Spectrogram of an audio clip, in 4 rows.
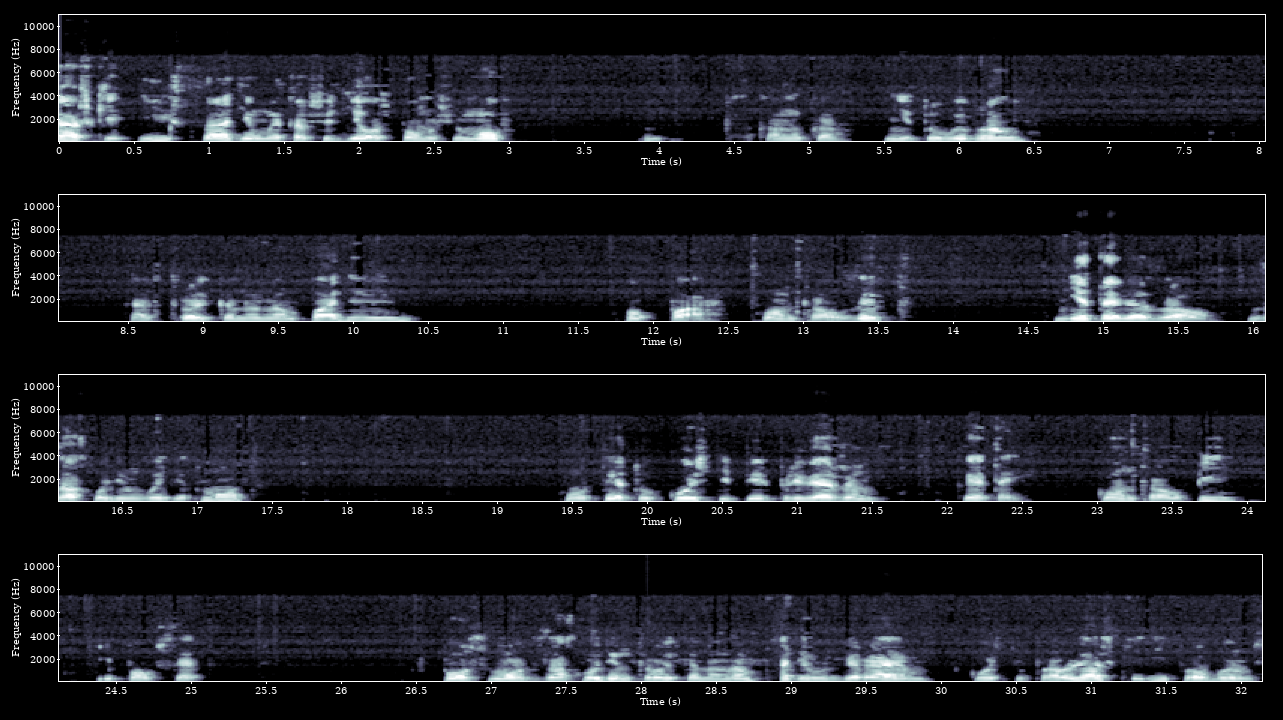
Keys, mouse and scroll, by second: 0.6 KP_3, 1.8 click, 3.3 click, 4.5 middle click, 7.6-9.1 drag, 9.1 KP_3, 10.2-11.7 drag, 13.0 ctrl+z, 14.7-16.0 drag, 16.2 middle click, 17.3 shift+middle click, 18.2 middle click, 19.4 click, 21.7 shift+click, 23.2 ctrl+p, 25.4-26.6 drag, 27.6 KP_3, 31.3-32.1 drag.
